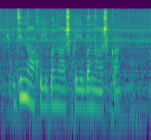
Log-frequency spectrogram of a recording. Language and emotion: Russian, angry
